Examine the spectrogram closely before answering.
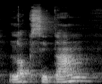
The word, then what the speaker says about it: L'Occitane: lucid uh and now i know the correct pronunciation it's l'occitane you can get it at any l'occitan shop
